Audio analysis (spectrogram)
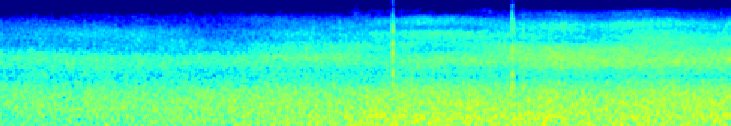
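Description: Broad, steady wash of ocean surf along the Pacific coast of California, continuous and fairly loud with wind noise over it and no voices.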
